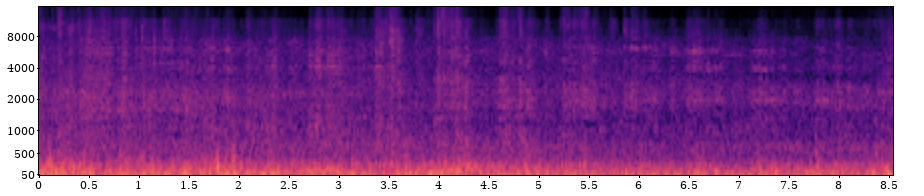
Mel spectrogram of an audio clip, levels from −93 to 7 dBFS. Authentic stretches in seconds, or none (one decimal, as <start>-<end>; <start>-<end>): 0.0-8.5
